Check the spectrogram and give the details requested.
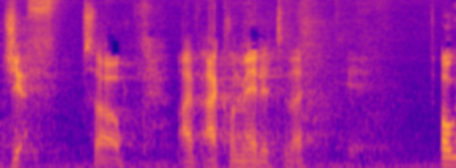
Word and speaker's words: GIF: googling and some Wikipedia the founders call it jiff so I've acclimated today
